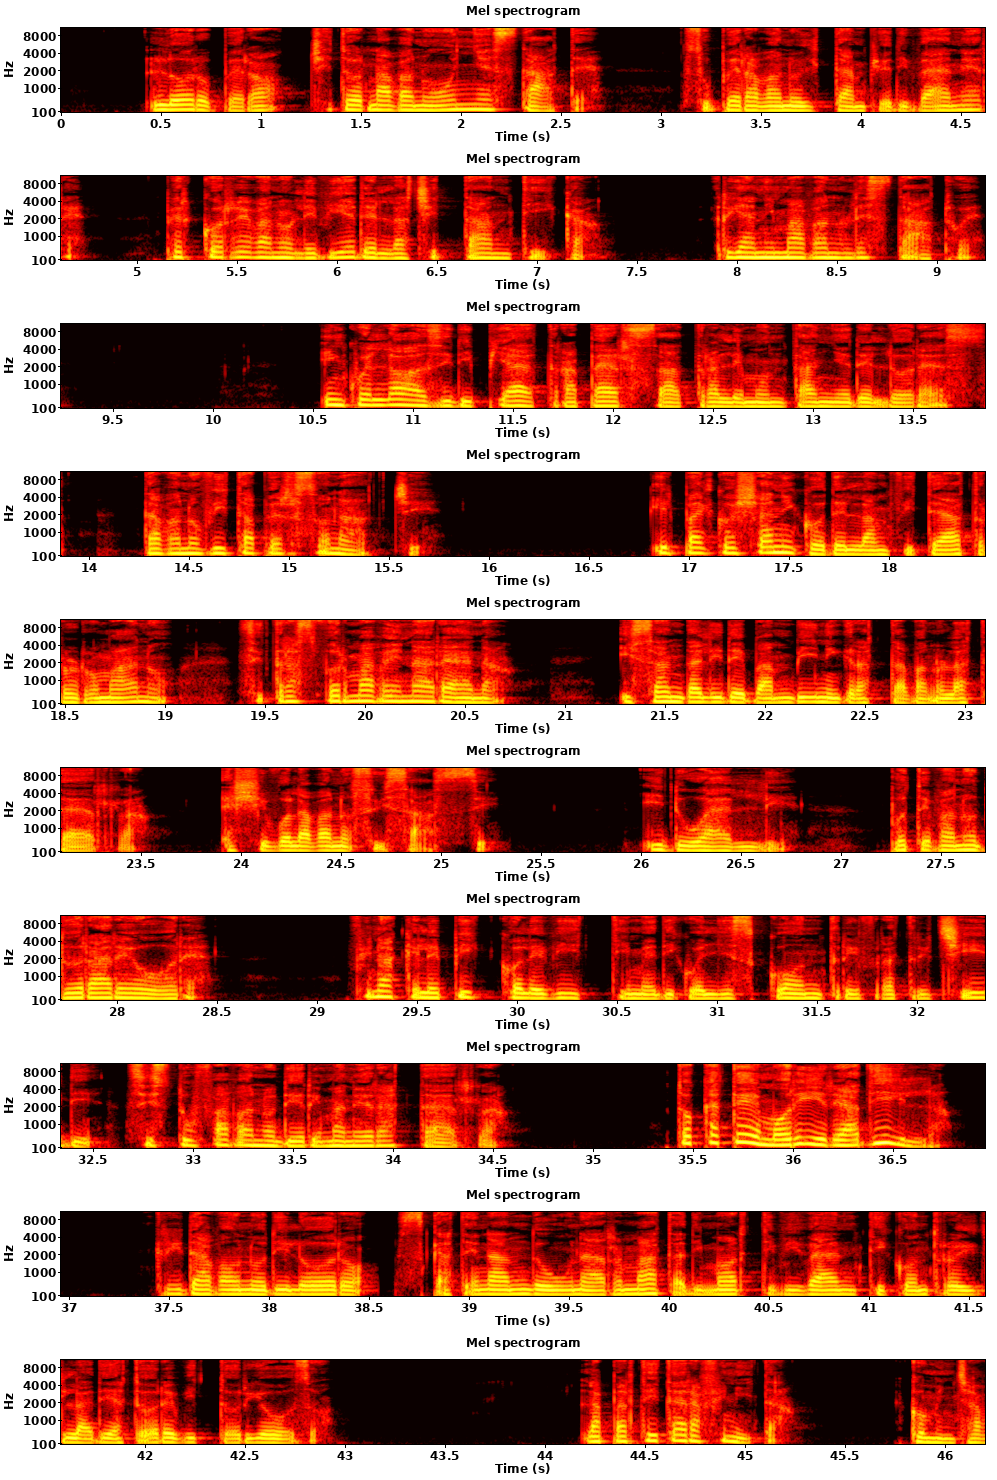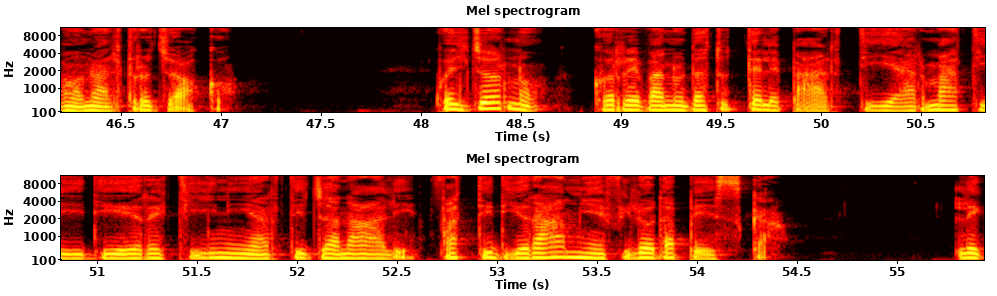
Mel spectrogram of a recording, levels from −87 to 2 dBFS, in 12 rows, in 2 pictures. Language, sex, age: Italian, female, 20-39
